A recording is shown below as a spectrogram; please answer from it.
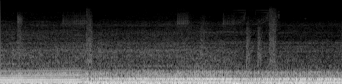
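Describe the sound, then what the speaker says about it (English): An early 2000s Japanese sport bike engine holds a loud, close, steady drone, with a slight shift in pitch partway through as the throttle changes. "So what's it like to daily ride an early 2000s sport bike?"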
